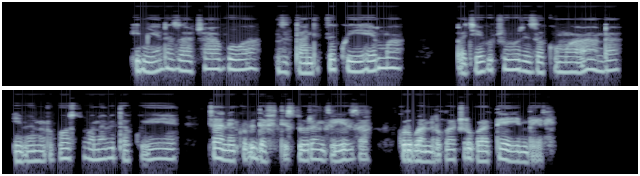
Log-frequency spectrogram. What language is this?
Kinyarwanda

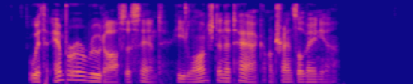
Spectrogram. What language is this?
English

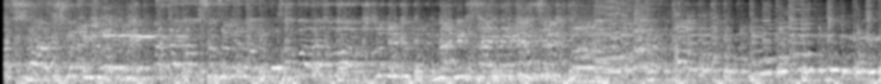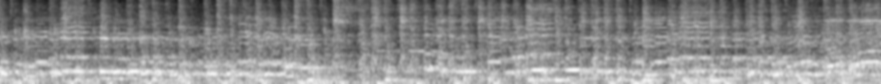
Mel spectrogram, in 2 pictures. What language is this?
Arabic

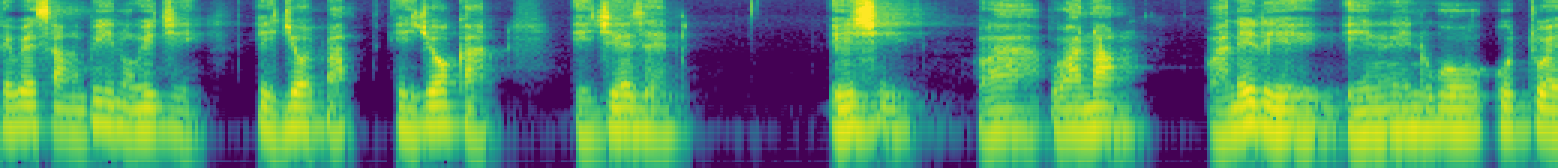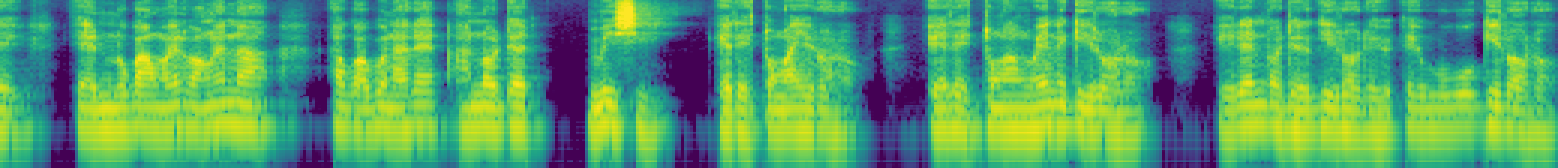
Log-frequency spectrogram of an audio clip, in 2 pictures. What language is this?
Agwagwune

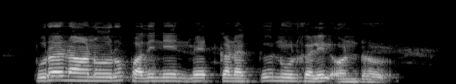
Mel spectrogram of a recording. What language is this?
Tamil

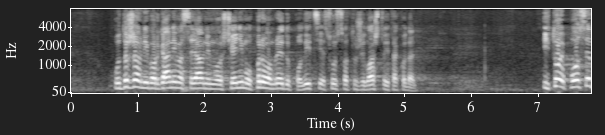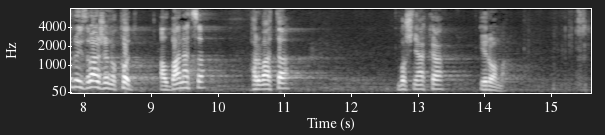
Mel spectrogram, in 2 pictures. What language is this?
Serbian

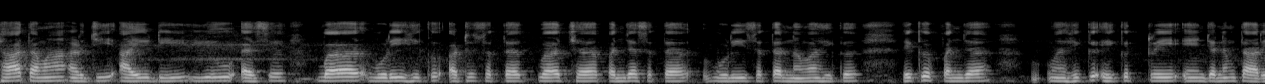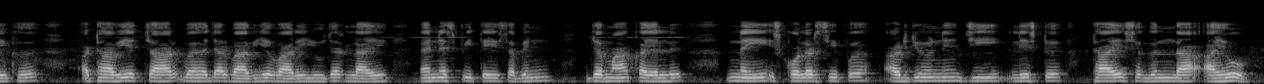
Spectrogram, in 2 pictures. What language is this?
Sindhi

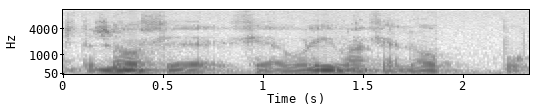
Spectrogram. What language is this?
Finnish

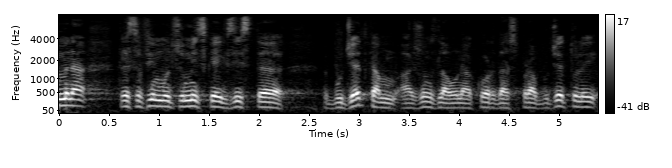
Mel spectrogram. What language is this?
Romanian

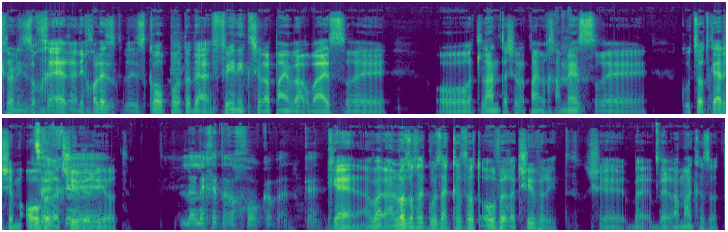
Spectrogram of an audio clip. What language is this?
Hebrew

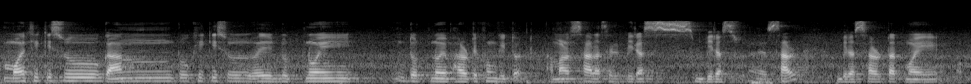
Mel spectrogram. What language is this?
Assamese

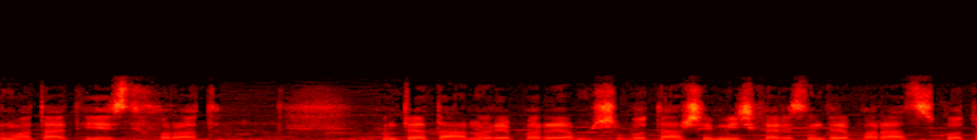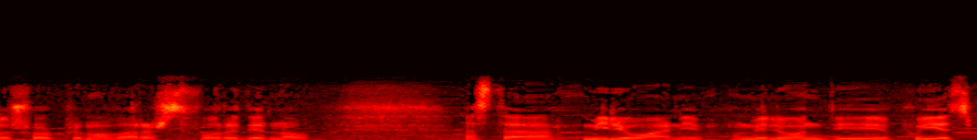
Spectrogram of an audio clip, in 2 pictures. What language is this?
Romanian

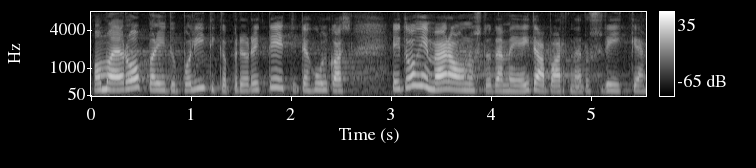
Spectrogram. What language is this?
Estonian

